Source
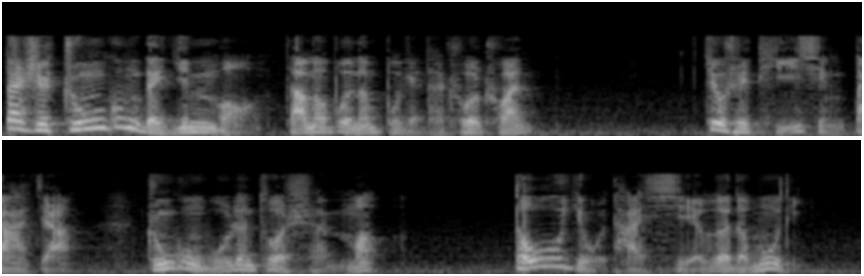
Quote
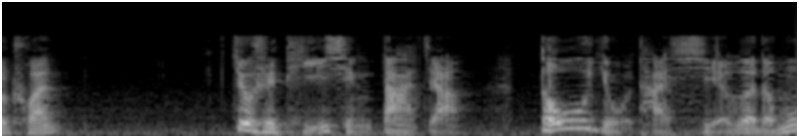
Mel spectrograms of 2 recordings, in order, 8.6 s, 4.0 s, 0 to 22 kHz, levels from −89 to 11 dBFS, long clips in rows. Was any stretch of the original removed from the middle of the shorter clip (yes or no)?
yes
